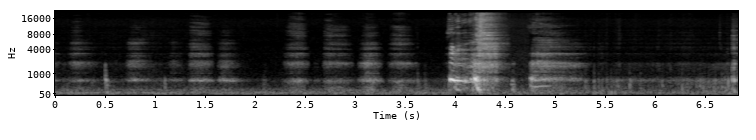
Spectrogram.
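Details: Adult with a cold, sick, sneezing in a parked car after a nose tickle while driving: several whistly catching in-breaths build to one loud, wet, explosive sneeze, then a sniffly breath.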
